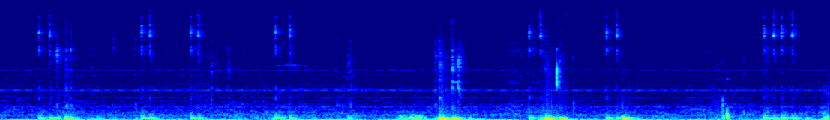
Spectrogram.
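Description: Faint, irregular clicks of a computer mouse and keyboard as modelling commands are entered, some with a soft low thump.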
